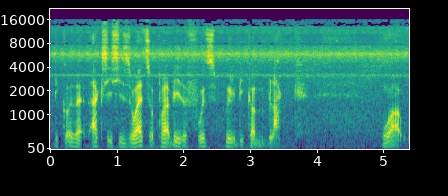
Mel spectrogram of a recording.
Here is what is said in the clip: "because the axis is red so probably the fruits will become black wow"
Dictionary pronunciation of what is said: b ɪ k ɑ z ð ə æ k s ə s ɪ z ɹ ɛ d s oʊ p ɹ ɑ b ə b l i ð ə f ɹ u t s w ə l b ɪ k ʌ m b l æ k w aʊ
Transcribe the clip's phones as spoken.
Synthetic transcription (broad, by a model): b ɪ k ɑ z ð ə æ k s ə s ɪ z w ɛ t s oʊ p ɹ ɑ b ə b l i ð ə f u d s w ə l b ɪ k ʌ m b l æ k w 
